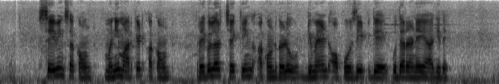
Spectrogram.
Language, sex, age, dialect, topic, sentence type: Kannada, male, 31-35, Mysore Kannada, banking, statement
